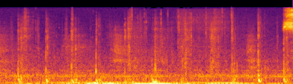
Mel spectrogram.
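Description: Horse hooves clip-clop at a steady walking pace in the video game The Last of Us, moderately close, over a low continuous background hum with no talk.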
